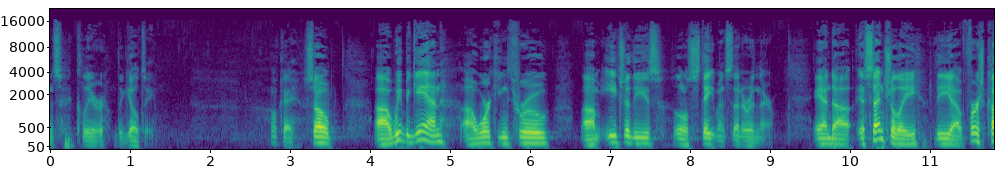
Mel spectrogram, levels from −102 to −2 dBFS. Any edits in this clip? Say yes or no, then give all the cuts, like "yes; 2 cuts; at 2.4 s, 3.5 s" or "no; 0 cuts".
no; 0 cuts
